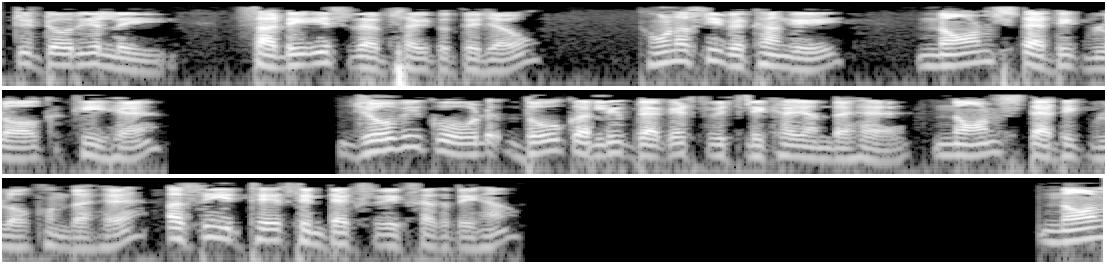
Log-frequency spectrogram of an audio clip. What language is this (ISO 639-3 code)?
pan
